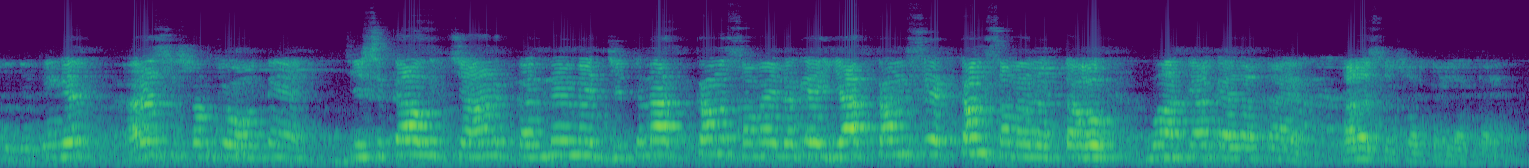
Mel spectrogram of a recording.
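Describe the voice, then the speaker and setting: Woman teacher, exam-prep lesson, high voice, distant dull lo-fi sound with clear background noise. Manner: repeats key terms, addresses listeners as friends, draws out vowels slowly. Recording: echoey, distant, dull, noisy.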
